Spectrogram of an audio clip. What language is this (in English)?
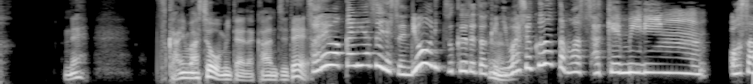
Japanese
